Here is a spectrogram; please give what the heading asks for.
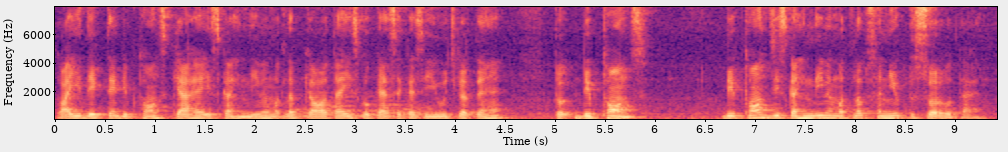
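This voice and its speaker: A young man from Bihar, India, teaching a Spanish pronunciation lesson, explaining rules plainly and repeating example words loudly with stressed syllables. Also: mid-range voice, steady tone, fairly quick, slight background noise. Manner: plain explanatory tone, mixes English terms into speech. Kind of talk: slow screen-share language lesson.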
